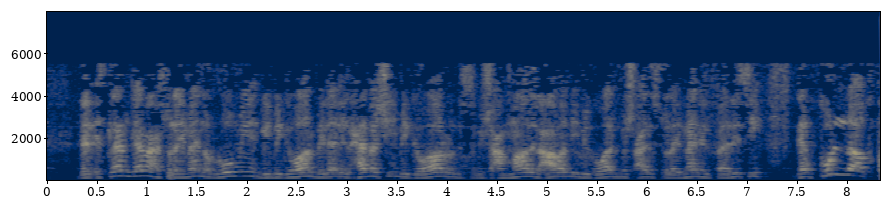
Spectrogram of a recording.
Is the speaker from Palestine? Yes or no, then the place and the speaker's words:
no; Egypt; طب انا كمصري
